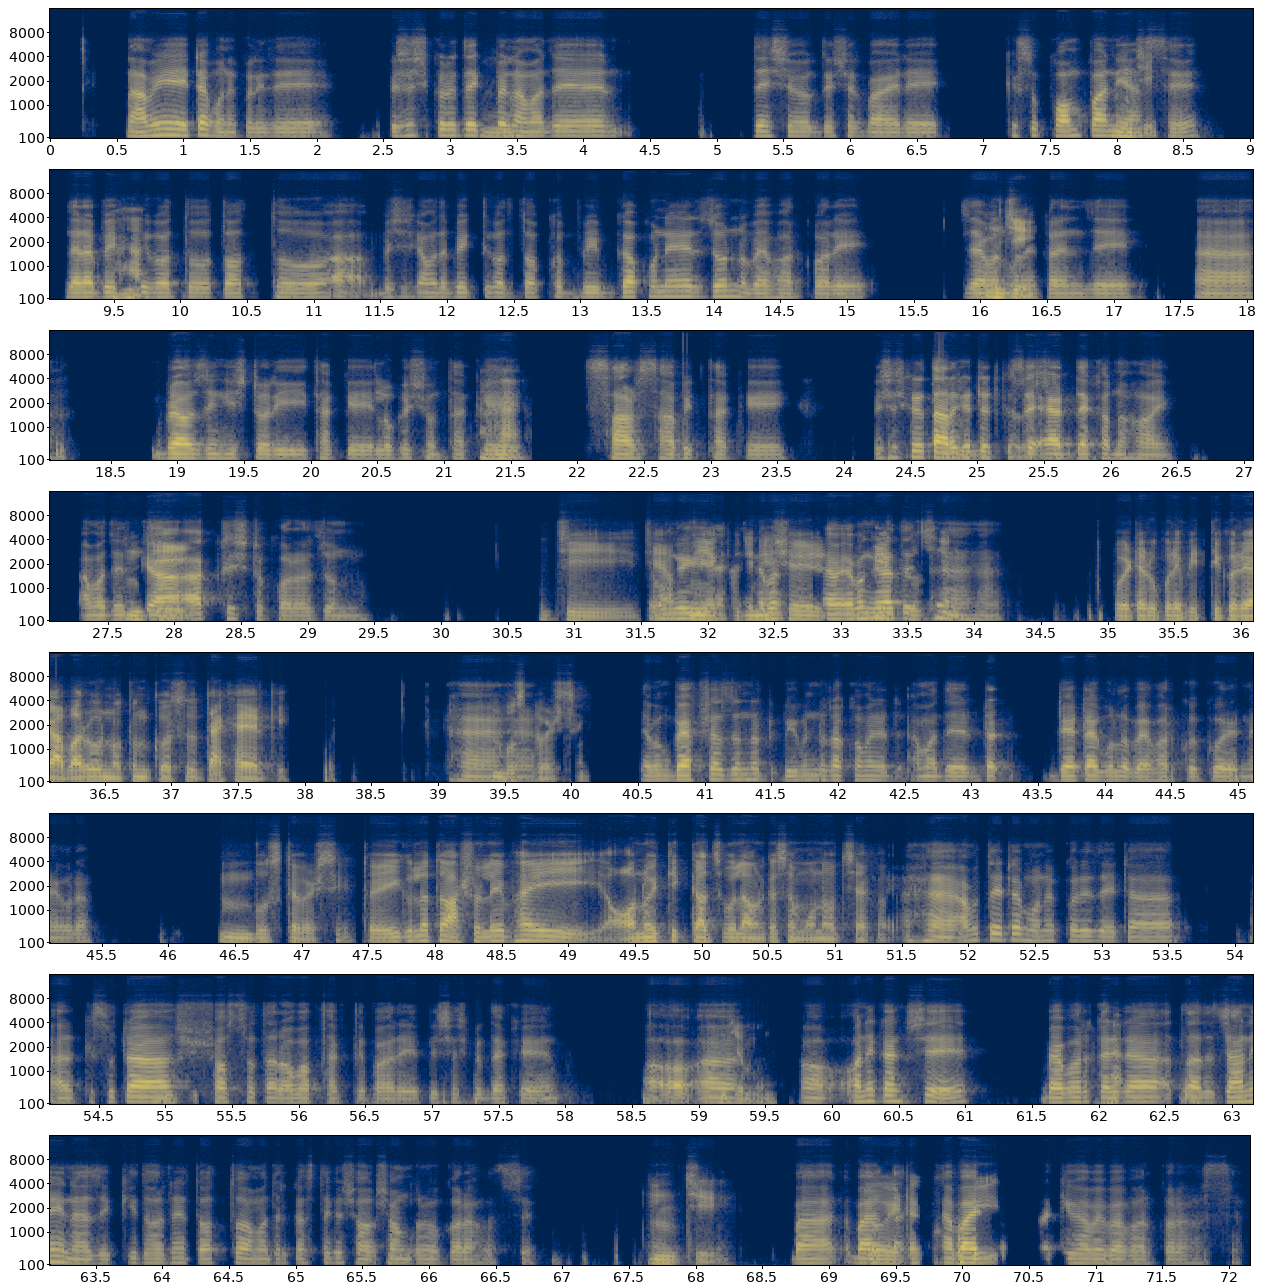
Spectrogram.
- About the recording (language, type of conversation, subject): Bengali, unstructured, টেক কোম্পানিগুলো কি আমাদের গোপনীয়তা নিয়ে ছিনিমিনি খেলছে?
- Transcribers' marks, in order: "হ্যাবিট" said as "হাবিট"; "কিছু" said as "কছু"; tapping; other background noise; unintelligible speech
